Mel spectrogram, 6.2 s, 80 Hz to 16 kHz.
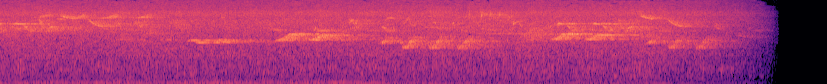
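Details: Japanese paradise flycatcher, a male and female building a nest together on 2019-06-24, giving short, thin high chirps in quick clusters, a few notes rising and falling, over a steady low background rumble.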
